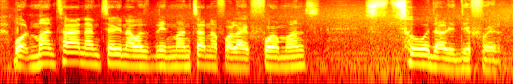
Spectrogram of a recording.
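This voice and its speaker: Over noticeable background noise, a man in a Jamaican accent talks at a fairly quick pace with a fairly high pitch and fairly even intonation. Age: 20s. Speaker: visiting friend. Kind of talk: casual chat.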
